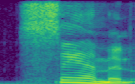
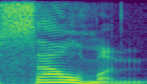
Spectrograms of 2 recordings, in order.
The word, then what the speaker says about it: salmon: hook and a roll salmon or Salman if you like to pronounce things the way that they are spelled for some strange reason okay take out a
